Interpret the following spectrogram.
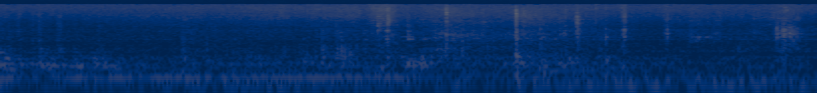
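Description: Near silence over a low steady hum, broken by a few faint clicks and knocks as a water bottle is picked up from the floor.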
